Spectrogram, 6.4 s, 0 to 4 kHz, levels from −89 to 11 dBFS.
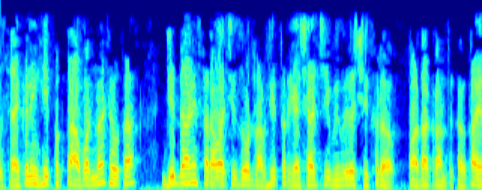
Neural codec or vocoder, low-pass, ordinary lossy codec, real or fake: vocoder, 22.05 kHz, 80 mel bands, Vocos; 3.6 kHz; MP3, 24 kbps; fake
